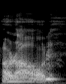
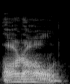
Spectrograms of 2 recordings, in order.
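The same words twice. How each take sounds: First: It is said in a growly pirate voice. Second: It is said in his plain voice.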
